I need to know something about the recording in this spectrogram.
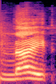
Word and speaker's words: knight: Canaanites which is why the word Knight has a silent k in front of it because it came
